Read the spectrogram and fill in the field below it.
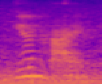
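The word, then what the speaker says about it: Unhei: turned to joey she nodded slowly yes it's pronounced yoon hai and it means grace mr canada yoon high said joe joey said slowly and this time perfectly it made yoon hai smile i'll have it ready for you tomorrow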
